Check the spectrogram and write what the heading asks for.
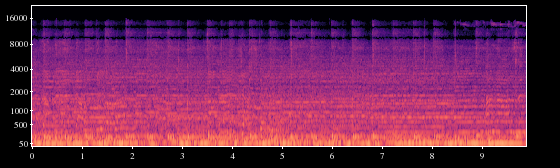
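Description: Live rock band playing, with electric guitars, bass and drums, heard over an arena PA from the crowd.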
